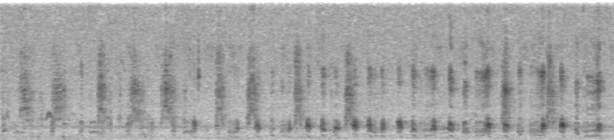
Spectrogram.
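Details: Chukar partridge calling, starting softly, then building into a run of sharp, repeated chuk notes, roughly two per second and growing louder toward the end, over a quiet, hissy background.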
